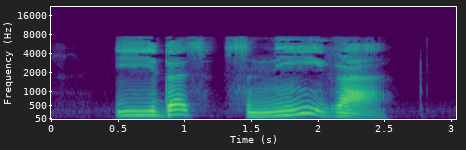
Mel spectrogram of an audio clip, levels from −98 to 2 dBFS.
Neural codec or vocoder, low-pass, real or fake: none; 7.2 kHz; real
